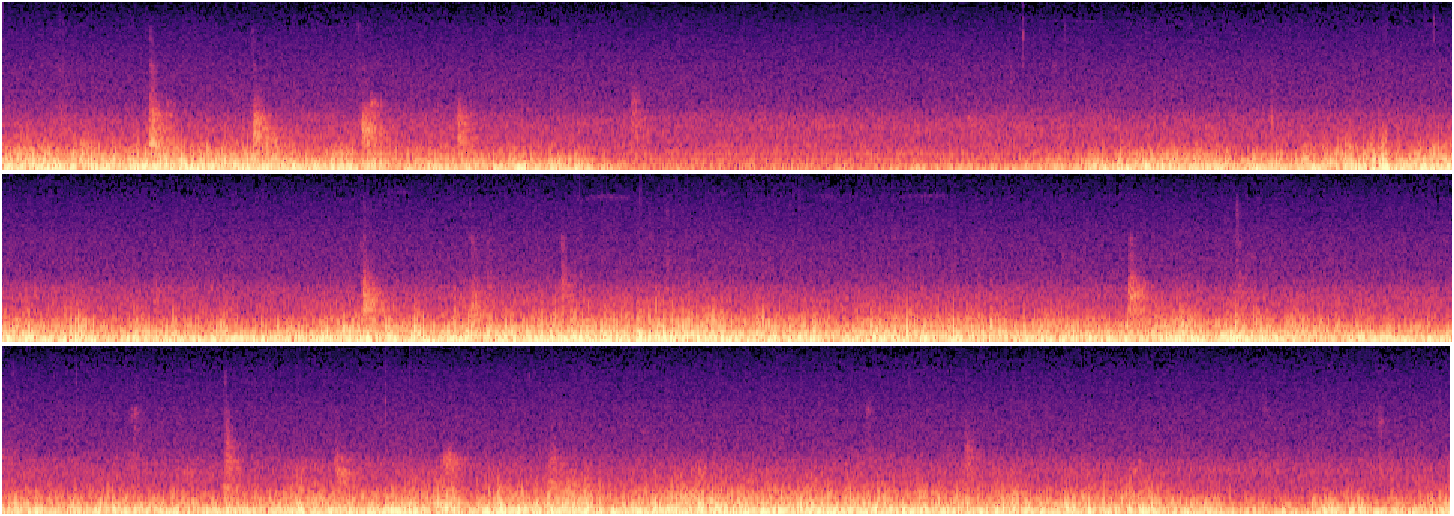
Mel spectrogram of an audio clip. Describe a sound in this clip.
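Small waves lap against the side of a boat.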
